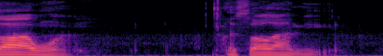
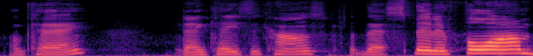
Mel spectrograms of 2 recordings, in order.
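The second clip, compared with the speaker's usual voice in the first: ordinary talk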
